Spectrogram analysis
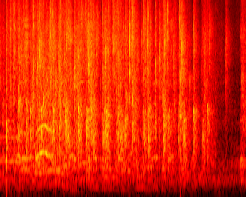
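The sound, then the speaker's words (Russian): A church audience claps for one another after a game during a service. The applause is dense and brisk, with a brief voice rising over the clapping early on before it thins out near the end. “И да, вы все выиграли, давайте друг другу похлопаем.”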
